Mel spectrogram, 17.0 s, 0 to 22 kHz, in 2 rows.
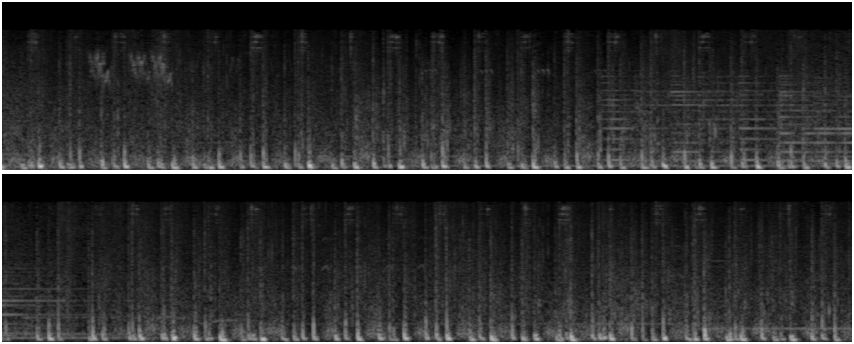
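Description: Horse galloping in the hunting video game Hunting Simulator 2, a fast steady clip-clop of hooves throughout, with a brief snort near the start.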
